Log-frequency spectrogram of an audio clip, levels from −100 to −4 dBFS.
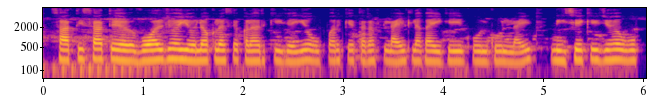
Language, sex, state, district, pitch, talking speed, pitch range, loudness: Hindi, female, Jharkhand, Sahebganj, 200 Hz, 290 wpm, 195-210 Hz, -23 LUFS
